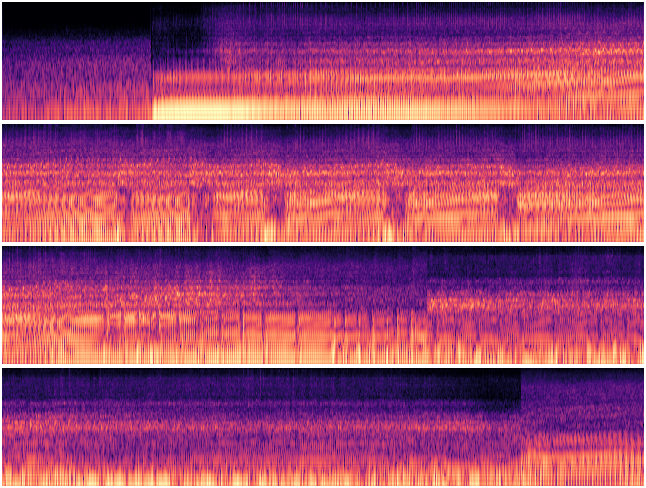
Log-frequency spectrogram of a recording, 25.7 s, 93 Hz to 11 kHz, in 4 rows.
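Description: The engine of a Toyota Celsior (Lexus LS400, UCF21) starts up, then revs repeatedly and climbs through its range during a drive, a loud, sustained, close-up engine note that rises and falls without talk.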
